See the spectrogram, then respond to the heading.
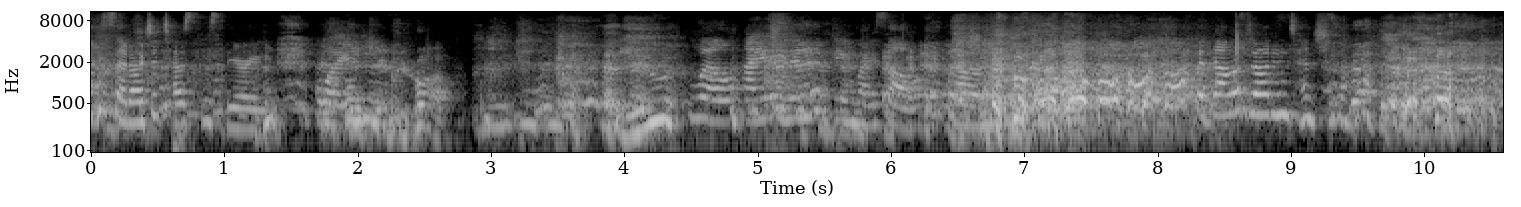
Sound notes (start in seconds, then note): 7.3 laughter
